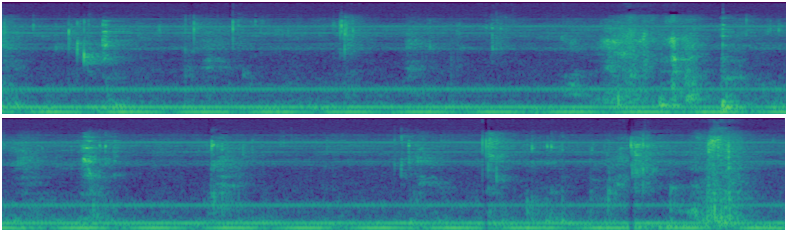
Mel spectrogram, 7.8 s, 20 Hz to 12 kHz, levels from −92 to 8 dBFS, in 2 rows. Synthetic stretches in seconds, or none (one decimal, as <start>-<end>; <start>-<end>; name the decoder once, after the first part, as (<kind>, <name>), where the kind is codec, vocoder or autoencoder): none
